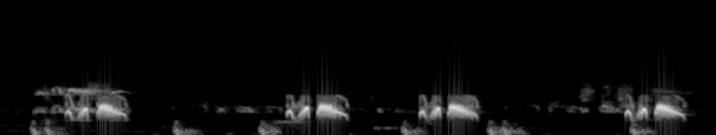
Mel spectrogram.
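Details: Decoy spotted dove cooing to lure wild birds, repeating its phrase four times about every two to three seconds: paired short hoots then a longer falling coo, with low knocking thumps between phrases.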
